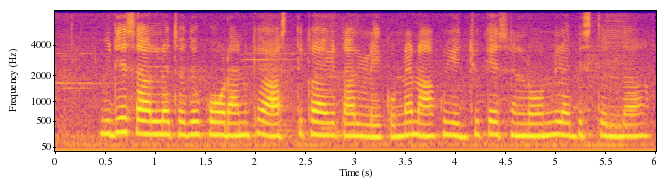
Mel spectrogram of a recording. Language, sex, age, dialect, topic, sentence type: Telugu, female, 18-24, Utterandhra, banking, question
